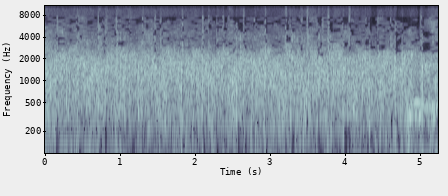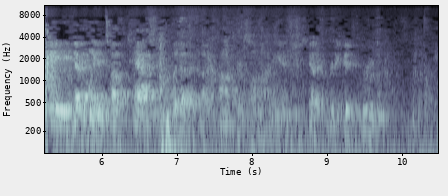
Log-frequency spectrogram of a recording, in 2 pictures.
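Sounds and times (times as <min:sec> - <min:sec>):
audience applause: 0:00.0 - 0:05.6
speech: 0:06.1 - 0:07.4.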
